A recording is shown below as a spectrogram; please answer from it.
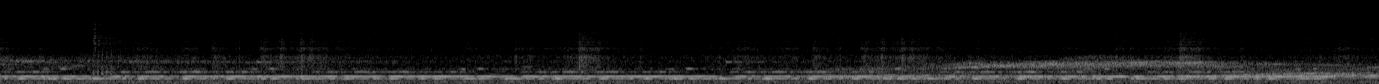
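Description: A deep space radio signal played back in the Voices of the Void game, a steady low droning hum with layered sustained tones and a faint rising whine near the end, quiet and continuous with no talking.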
